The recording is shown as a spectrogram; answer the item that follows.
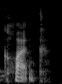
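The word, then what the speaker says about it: Klencke: It's K-L-E-N-C-K-E. – Okay. – So I would say Klenk.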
